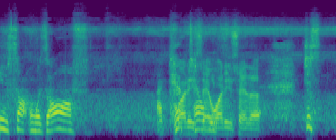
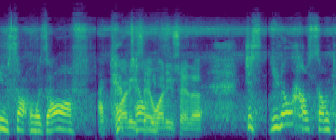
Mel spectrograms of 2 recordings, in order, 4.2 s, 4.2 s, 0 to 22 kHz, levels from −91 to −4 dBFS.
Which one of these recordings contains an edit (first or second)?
second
